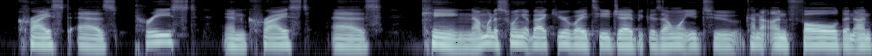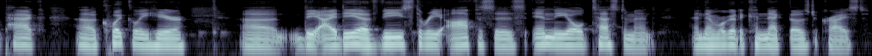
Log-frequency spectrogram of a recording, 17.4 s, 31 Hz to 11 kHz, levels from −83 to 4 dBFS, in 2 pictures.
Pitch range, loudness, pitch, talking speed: 95-110 Hz, -23 LUFS, 105 Hz, 170 wpm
